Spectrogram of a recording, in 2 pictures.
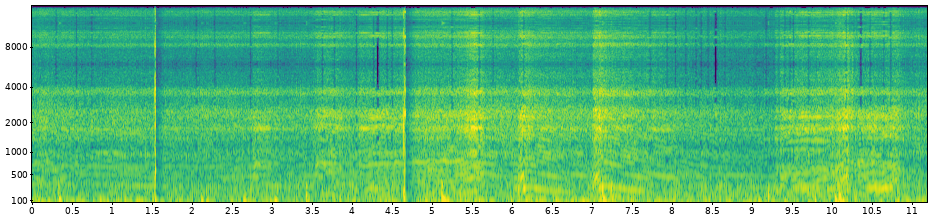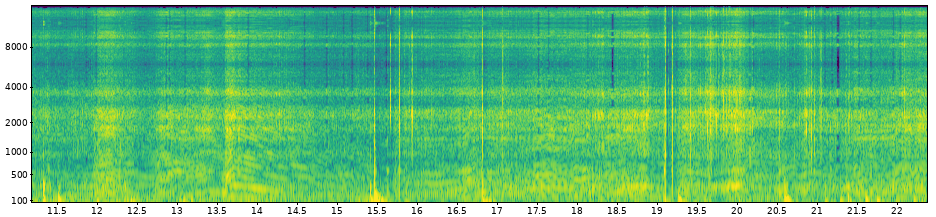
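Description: Yamaha YZ250 two-stroke dirt bike engine racing hard, its pitch rising and falling over and over as the throttle is worked and the bike shifts through the gears. Occasional sharp knocks come through.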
